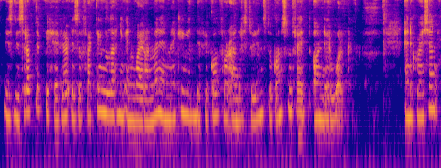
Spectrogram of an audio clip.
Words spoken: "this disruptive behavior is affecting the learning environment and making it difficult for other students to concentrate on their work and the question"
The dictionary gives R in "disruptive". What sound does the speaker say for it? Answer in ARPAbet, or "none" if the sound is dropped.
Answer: R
